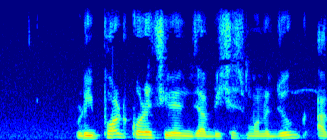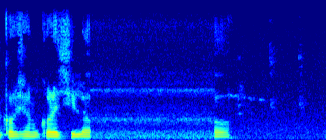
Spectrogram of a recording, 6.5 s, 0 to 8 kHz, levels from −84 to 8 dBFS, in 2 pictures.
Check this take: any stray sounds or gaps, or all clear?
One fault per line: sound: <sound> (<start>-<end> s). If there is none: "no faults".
no faults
